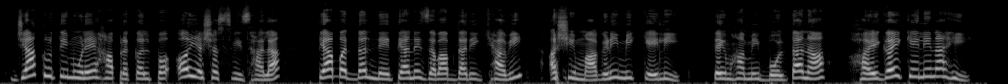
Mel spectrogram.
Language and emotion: Marathi, angry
